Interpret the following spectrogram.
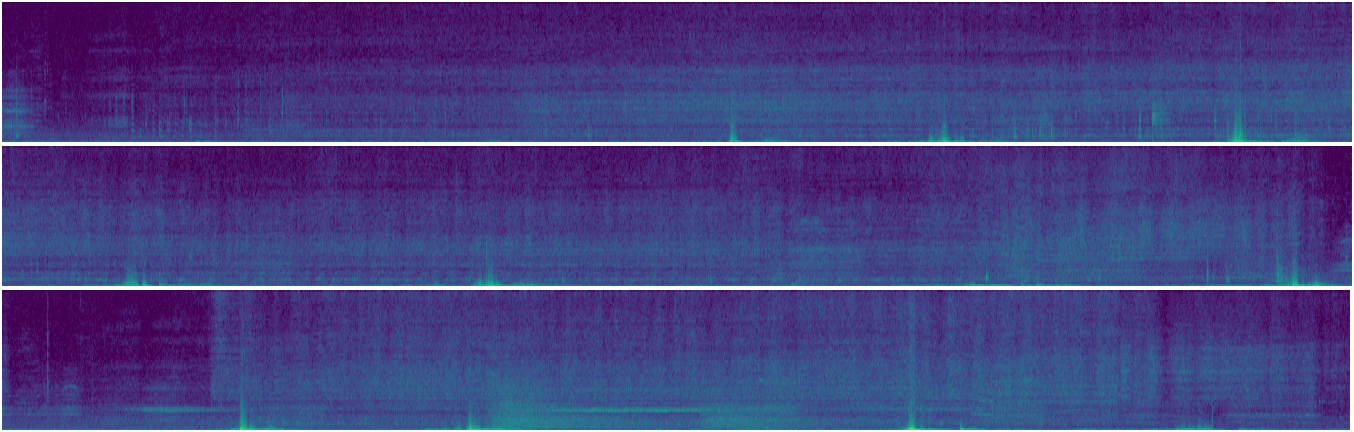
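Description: Liquid nitrogen hissing as it boils off while being poured through a funnel into a plastic bottle, with low thumps every couple of seconds and a brief high tone twice near the end.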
